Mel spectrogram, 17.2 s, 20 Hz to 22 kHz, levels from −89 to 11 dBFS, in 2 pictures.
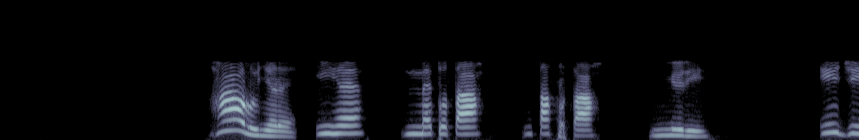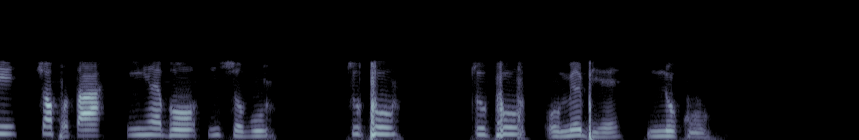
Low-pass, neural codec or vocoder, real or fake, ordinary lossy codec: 3.6 kHz; codec, 16 kHz, 8 kbps, FunCodec, trained on LibriTTS, 25 frames a second; fake; none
